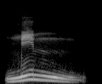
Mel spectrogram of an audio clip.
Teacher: Pada nun sukun terdapat gunnah. Dibaca saat terpisah dengan huruf sod.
